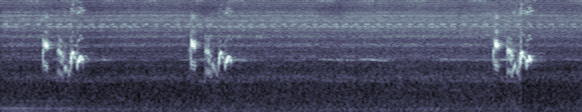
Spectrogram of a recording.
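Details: Sooty-headed bulbul in full 'gacor' song for subduing rivals: three bubbly, tumbling phrases of several quick chirps each, spaced one to three seconds apart, with a faint continuous high whine behind.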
